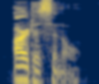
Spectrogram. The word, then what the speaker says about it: artisanal: but a dictionary will tell you it's artisanal. – Right. – With the emphasis on R and the first syllable.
